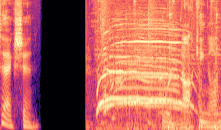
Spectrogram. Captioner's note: crowd cheers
